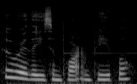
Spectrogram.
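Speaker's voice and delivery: Southern lady's questioning voice; Southern accent. Acted. Wife questioning the investigator, Southern accent. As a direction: ask it as a Southern farm wife. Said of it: "that's not her voice".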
